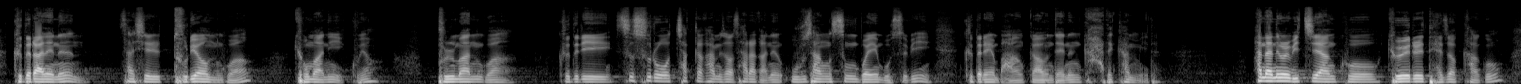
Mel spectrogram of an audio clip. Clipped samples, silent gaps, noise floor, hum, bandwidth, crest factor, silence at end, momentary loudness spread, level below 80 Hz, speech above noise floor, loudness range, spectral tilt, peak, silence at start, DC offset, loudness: under 0.1%; none; -59 dBFS; none; 16 kHz; 20 dB; 0.2 s; 15 LU; -44 dBFS; 40 dB; 7 LU; -6 dB/octave; 0 dBFS; 0.15 s; under 0.1%; -20 LUFS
